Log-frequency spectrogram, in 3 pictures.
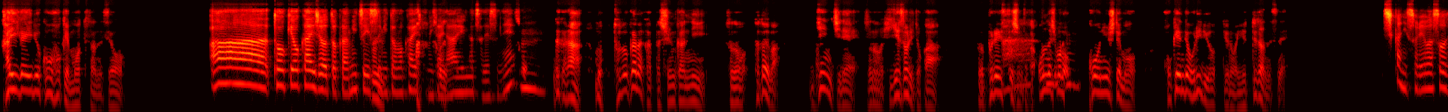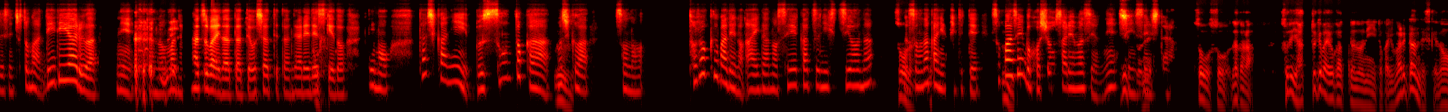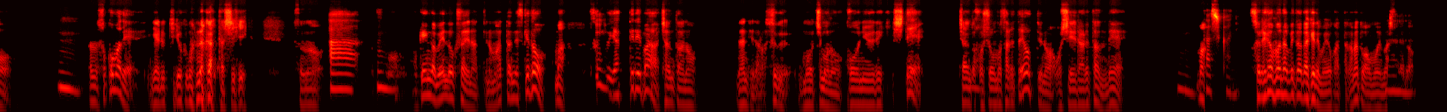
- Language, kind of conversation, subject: Japanese, podcast, 荷物が届かなかったとき、どう対応しましたか？
- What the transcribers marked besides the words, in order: giggle; unintelligible speech; laughing while speaking: "なかったし"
